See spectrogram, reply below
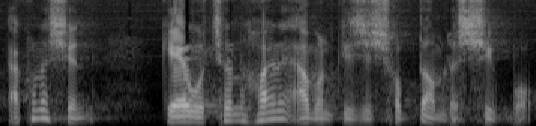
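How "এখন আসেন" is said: ordinary talk, nothing marked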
